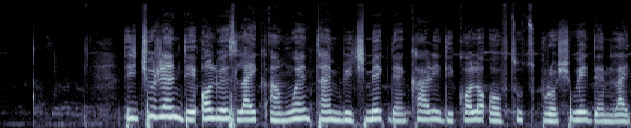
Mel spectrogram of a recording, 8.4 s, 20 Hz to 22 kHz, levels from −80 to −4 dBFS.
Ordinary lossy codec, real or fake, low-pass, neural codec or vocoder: none; fake; 19.8 kHz; vocoder, 48 kHz, 128 mel bands, Vocos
